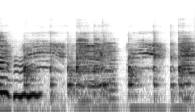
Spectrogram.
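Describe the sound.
A cat meows loudly and repeatedly: a run of long, drawn-out, strained cries with only brief gaps between them.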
